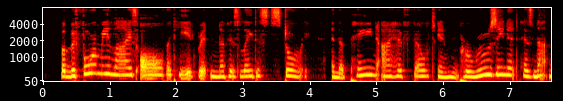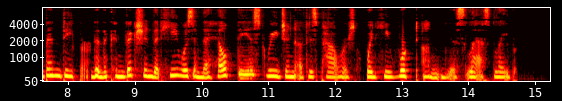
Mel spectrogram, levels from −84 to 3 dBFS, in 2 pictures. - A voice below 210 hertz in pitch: No, high, 225 Hz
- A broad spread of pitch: No, average, 3.3 semitones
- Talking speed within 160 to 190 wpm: Yes, average, 180 wpm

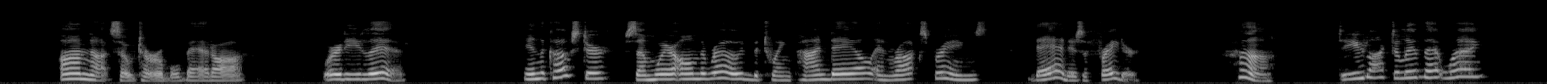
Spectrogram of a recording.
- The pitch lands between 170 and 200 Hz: No, high, 245 Hz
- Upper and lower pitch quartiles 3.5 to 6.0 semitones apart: Yes, average, 4.3 semitones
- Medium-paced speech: No, slow, 130 wpm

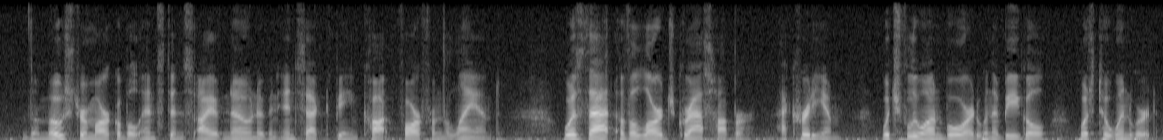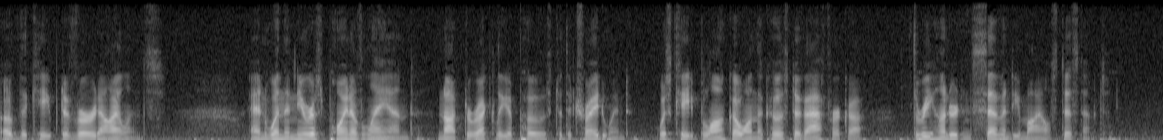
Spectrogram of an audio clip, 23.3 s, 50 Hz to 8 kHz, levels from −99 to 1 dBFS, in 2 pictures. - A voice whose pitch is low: Yes, low, 125 Hz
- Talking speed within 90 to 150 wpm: No, average, 165 wpm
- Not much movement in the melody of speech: Yes, narrow, 2.3 semitones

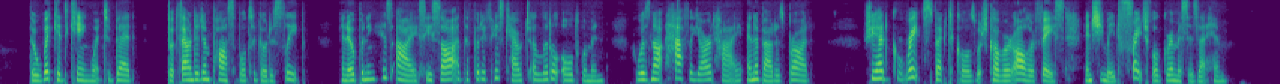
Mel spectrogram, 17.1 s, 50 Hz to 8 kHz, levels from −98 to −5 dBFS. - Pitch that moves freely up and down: No, average, 3.5 semitones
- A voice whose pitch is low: No, high, 205 Hz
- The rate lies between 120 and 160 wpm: No, average, 200 wpm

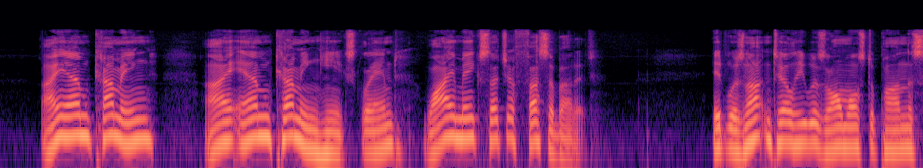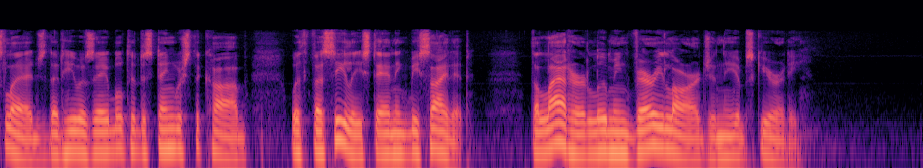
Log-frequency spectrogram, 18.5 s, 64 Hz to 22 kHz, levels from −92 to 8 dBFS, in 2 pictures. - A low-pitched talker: Yes, low, 120 Hz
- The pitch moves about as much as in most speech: No, wide, 6.0 semitones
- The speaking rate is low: No, average, 165 wpm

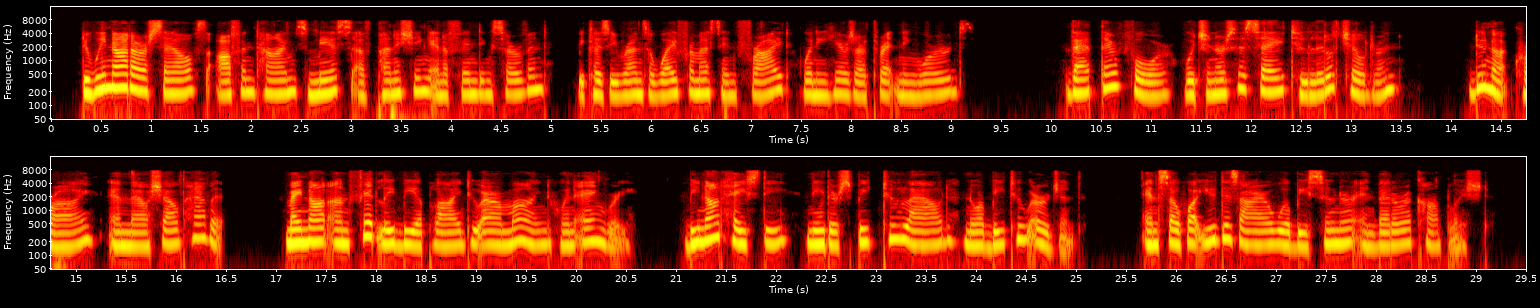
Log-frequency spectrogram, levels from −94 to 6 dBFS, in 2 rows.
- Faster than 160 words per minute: No, average, 155 wpm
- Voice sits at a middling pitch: Yes, medium, 180 Hz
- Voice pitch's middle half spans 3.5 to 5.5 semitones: No, average, 2.8 semitones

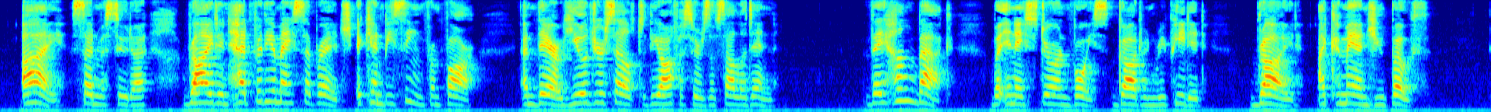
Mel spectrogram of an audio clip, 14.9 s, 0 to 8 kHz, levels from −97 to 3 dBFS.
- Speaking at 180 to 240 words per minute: No, average, 160 wpm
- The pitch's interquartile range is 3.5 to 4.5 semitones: No, average, 3.1 semitones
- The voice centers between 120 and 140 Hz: No, high, 230 Hz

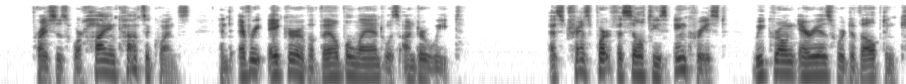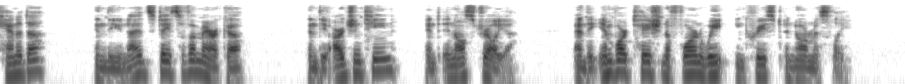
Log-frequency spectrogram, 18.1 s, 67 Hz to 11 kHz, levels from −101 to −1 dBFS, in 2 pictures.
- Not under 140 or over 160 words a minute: Yes, average, 150 wpm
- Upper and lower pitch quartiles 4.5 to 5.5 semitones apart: Yes, average, 4.9 semitones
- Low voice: Yes, low, 120 Hz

